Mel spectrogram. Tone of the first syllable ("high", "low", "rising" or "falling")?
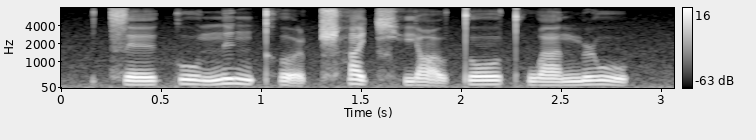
rising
